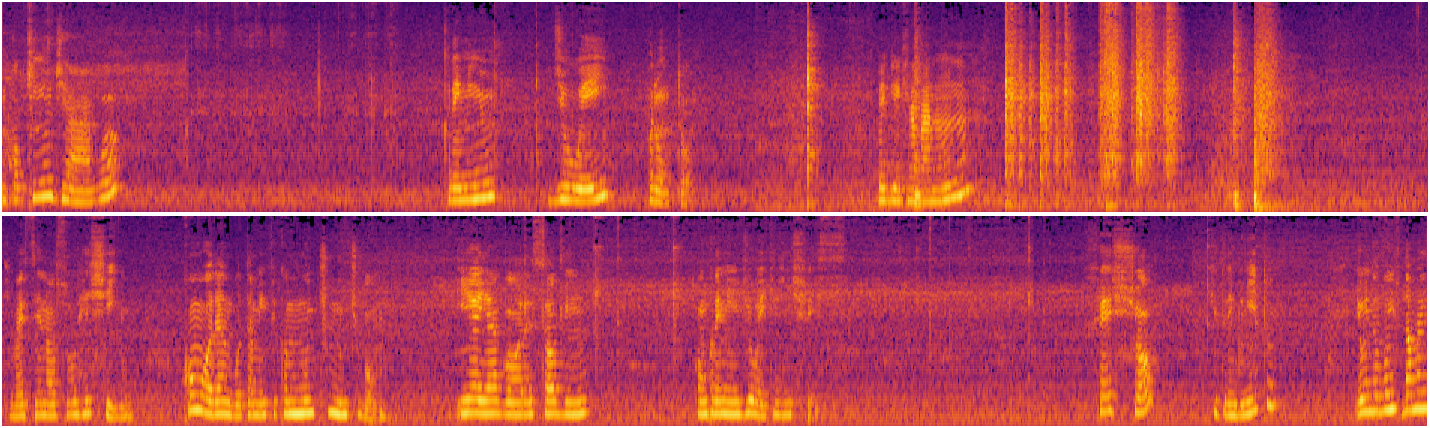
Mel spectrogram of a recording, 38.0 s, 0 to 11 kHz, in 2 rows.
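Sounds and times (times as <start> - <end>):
low hum: 15.8 - 26.7.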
